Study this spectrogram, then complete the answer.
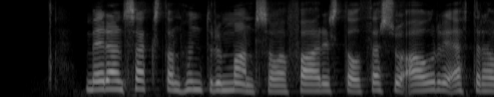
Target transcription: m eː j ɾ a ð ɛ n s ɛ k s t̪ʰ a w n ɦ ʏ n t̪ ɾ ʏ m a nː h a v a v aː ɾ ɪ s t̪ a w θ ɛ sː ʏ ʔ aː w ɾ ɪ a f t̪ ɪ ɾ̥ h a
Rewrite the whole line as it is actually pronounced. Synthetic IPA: m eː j ɾ a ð ɛ n s ɛ k s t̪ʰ a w n ɦ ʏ n t̪ ɾ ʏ m a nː s a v a f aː ɾ ɪ s t̪ a w θ ɛ sː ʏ ʔ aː w ɾ ɪ ɛ f t̪ ɪ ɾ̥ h a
